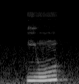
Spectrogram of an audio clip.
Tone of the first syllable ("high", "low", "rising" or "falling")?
rising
